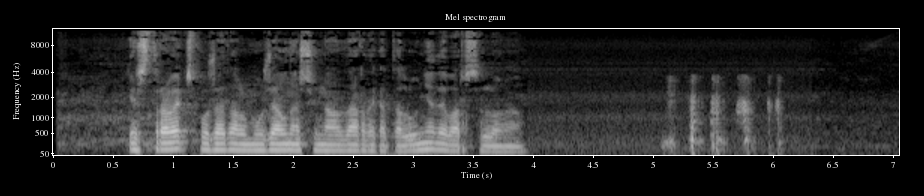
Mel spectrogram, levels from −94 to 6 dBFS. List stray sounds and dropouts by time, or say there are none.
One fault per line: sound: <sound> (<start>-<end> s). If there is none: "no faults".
sound: laugh (5.1-6.1 s)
